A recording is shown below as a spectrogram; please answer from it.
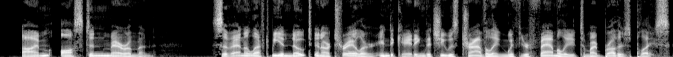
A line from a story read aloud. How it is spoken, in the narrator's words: he said evenly, fighting to remain calm when he knew his daughter was so close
